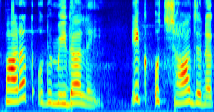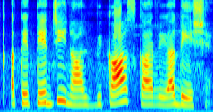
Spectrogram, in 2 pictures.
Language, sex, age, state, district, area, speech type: Punjabi, female, 18-30, Punjab, Jalandhar, urban, spontaneous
